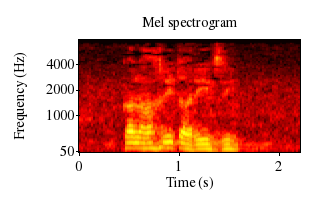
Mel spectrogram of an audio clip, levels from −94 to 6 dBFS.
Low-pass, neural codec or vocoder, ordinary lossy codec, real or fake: 7.2 kHz; vocoder, 44.1 kHz, 80 mel bands, Vocos; MP3, 32 kbps; fake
